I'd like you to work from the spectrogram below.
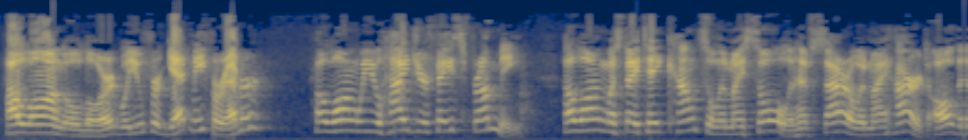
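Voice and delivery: loud, high, pleading cry at God; angry lament. Acted. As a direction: yell the psalm up at heaven. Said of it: "You can hear the anger in David's voice".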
